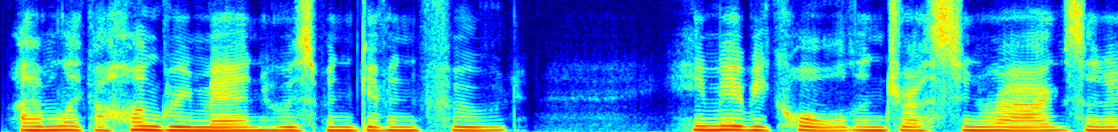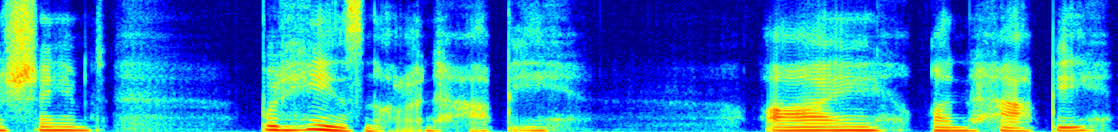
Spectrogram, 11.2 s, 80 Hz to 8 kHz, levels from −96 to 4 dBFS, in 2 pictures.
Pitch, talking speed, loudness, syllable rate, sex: 205 Hz, 150 wpm, -17 LUFS, 4.3 syllables/s, female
